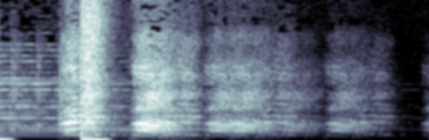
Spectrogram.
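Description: Final beats of an electronic dance track: a four-on-the-floor kick drum under held synth notes, the last kick about half a second in. After it, a vocal sample repeats in echoes that fade away.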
